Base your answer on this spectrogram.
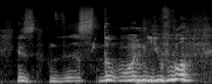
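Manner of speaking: frightened, uneasy, shrill and scared. Retelling a sword shop clerk's question: imitating someone sounding scared. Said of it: "he sounded super scared".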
